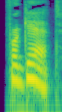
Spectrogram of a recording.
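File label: "forget", American English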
